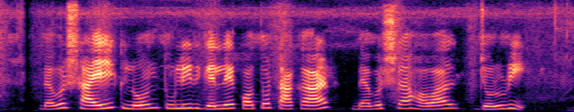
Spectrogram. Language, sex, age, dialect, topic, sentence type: Bengali, female, 18-24, Rajbangshi, banking, question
